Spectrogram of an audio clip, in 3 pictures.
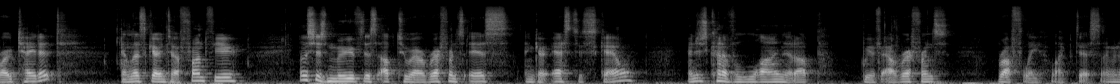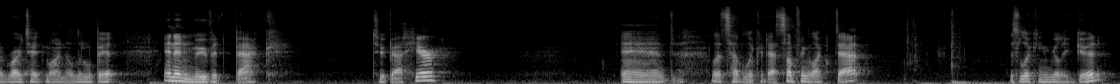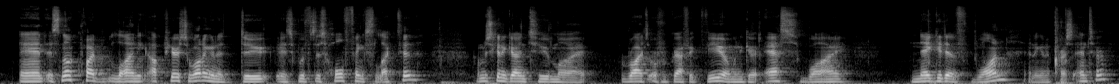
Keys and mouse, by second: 1.6 KP_1, 1.7-5.2 middle drag, 3.2 g, 5.2-13.7 right drag, 5.2 s, 6.5 g, 9.2 KP_3, 10.6 r, 12.6 g, 13.7-19.9 drag, 15.6 r, 17.5 g, 19.1 z, 19.9-24.6 middle drag, 20.7 KP_1, 24.6-33.5 drag, 25.5 Tab, 26.2 a, 26.8 KP_3, 29.9 s.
